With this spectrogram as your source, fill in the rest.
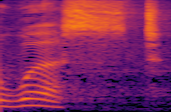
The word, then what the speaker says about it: worst: Bad, worse, the worst. Don't forget to pronounce the T.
